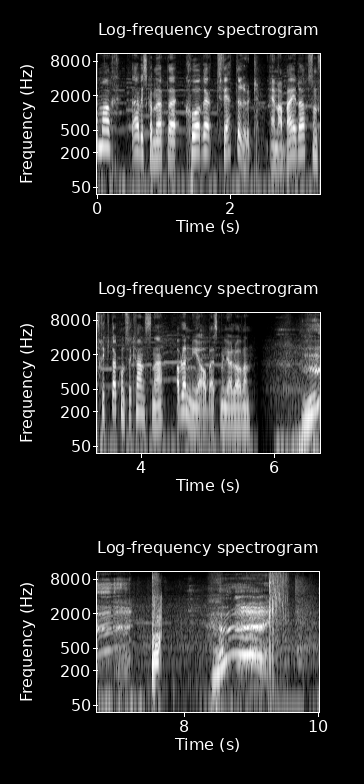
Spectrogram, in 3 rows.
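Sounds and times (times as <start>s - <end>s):
speech: 0.0s - 7.2s, 8.4s - 9.3s
drawn-out rising buzzy fart sounds: 7.5s - 7.8s
short sharp crack: 9.2s - 9.9s.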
